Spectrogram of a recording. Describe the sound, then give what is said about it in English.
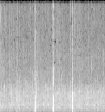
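Scattered applause: three sharp, evenly spaced claps ring out over a soft, steady wash of crowd noise, with no voices standing out. “Don't clap for Winter Park or Lake Highland.”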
